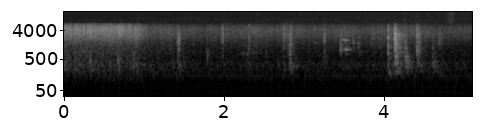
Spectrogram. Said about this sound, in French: Excusez-moi, mais avec la pluie, je ne vous avais pas entendu.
